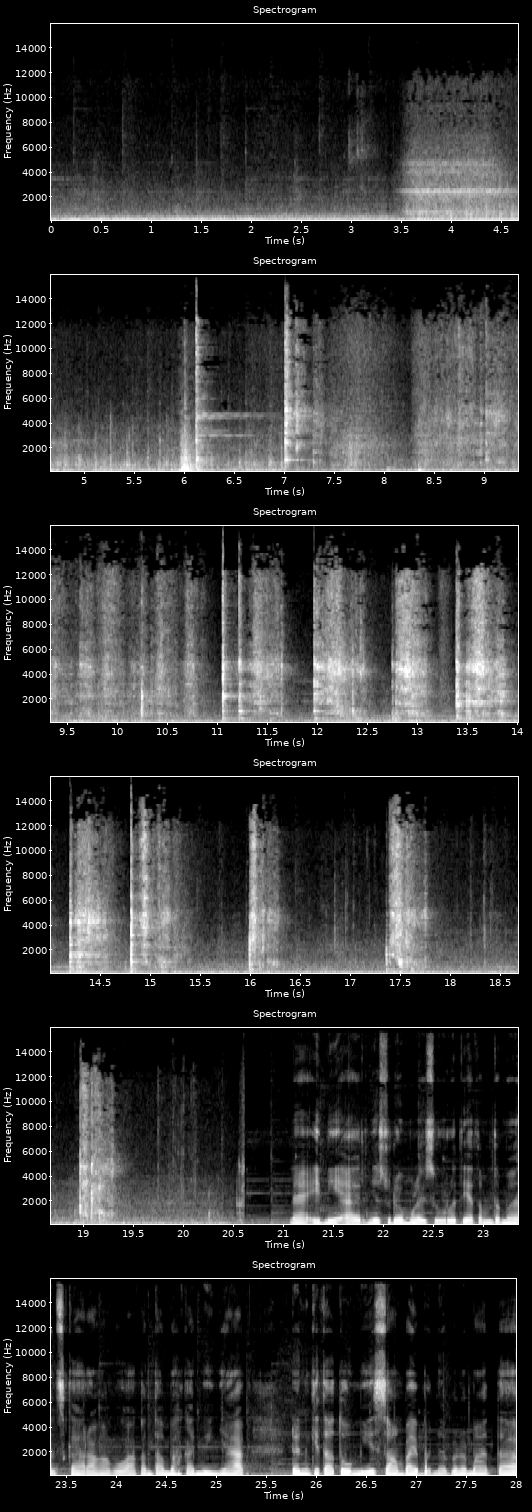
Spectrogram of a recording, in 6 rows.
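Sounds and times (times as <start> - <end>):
metal spatula scraping wok: 6.0 - 16.6, 17.3 - 18.0, 18.8 - 19.6.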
